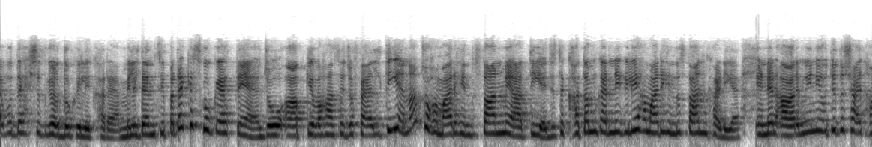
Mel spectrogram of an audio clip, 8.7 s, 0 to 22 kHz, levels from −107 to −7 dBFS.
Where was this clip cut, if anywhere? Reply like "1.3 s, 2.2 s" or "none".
7.6 s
